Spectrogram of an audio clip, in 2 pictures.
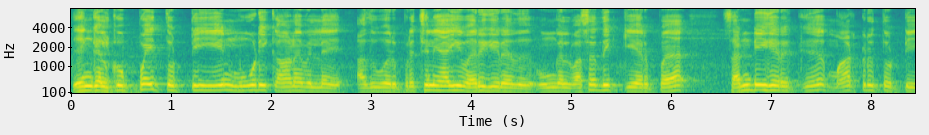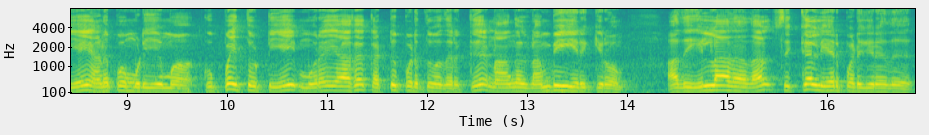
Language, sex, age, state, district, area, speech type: Tamil, male, 60+, Tamil Nadu, Tiruchirappalli, urban, read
